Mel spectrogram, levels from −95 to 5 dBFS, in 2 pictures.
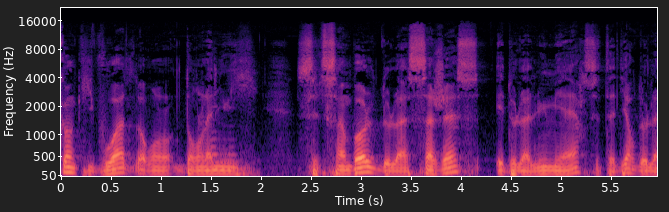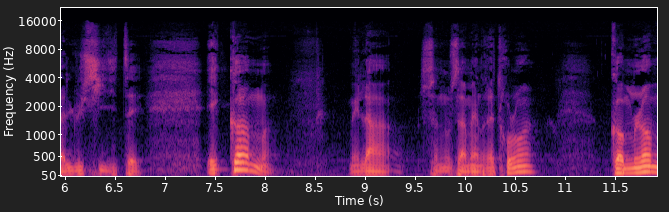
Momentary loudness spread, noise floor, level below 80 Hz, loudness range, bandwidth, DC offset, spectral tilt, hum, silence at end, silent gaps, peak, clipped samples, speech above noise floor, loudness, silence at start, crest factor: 16 LU; -59 dBFS; -42 dBFS; 4 LU; 15.5 kHz; under 0.1%; -6.5 dB/octave; none; 0 s; none; -6 dBFS; under 0.1%; 33 dB; -27 LUFS; 0 s; 20 dB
